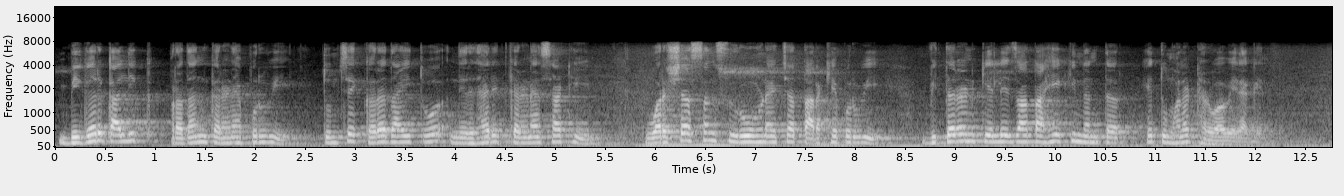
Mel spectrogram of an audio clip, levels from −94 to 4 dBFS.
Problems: constant background noise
